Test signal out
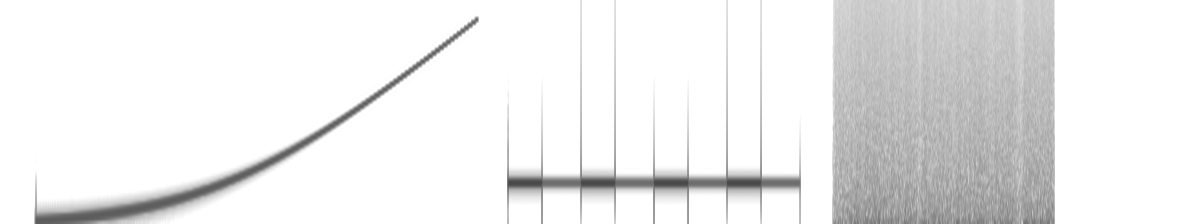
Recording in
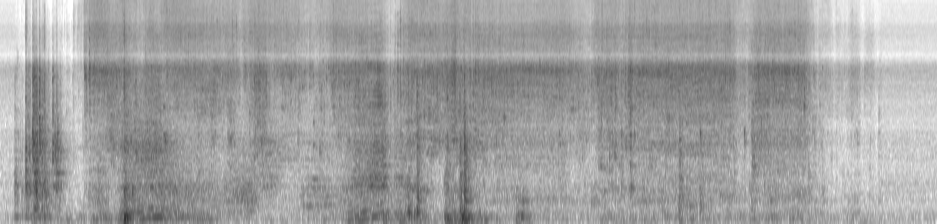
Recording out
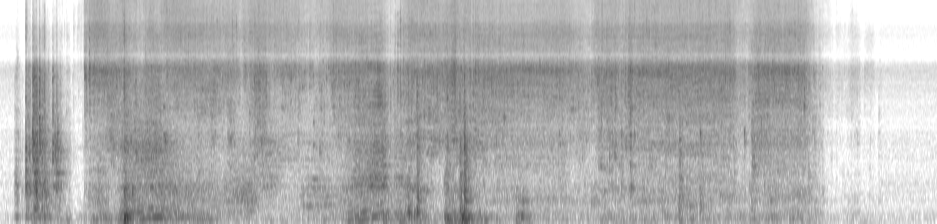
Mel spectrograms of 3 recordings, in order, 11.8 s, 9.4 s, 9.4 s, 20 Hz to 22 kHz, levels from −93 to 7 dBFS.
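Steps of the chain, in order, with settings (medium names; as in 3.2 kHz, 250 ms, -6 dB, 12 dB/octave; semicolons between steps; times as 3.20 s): gate -38 dBFS, range -9 dB; trim -5 dB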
